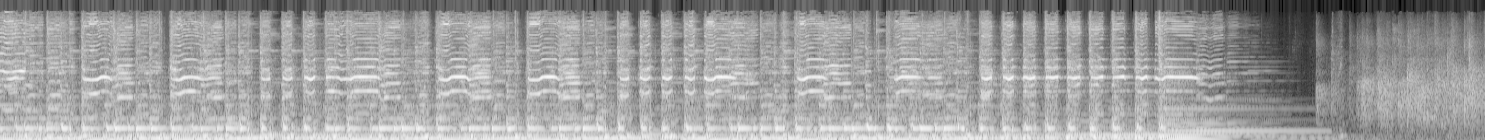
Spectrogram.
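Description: Acoustic roots band playing an instrumental passage: harmonica with held, bending notes over strummed acoustic guitar, mandolin and a steady upright bass line. The band stops on a final chord that rings and fades, and audience applause starts near the end.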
